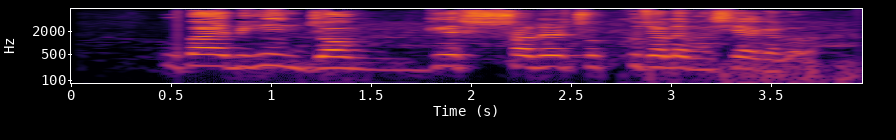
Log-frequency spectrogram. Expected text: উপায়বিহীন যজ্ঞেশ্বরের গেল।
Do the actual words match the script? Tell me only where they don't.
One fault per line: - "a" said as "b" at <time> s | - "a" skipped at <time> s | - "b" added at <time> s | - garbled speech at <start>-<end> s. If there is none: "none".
- "চক্ষু জলে ভাসিয়া" added at 2.5 s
